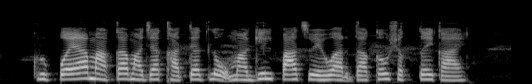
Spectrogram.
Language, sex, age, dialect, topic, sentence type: Marathi, female, 25-30, Southern Konkan, banking, statement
